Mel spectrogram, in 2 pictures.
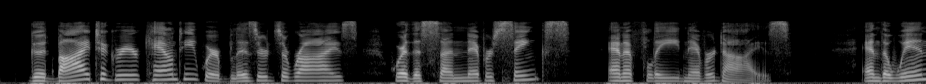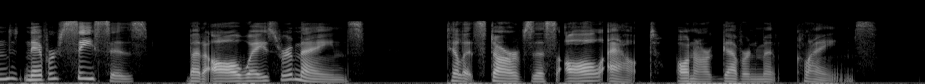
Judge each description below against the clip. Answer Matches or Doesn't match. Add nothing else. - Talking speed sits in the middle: Doesn't match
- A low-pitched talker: Doesn't match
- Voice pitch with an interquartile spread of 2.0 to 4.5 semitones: Doesn't match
